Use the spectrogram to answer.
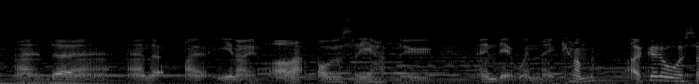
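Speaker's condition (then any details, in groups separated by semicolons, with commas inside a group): Cerebral palsy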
